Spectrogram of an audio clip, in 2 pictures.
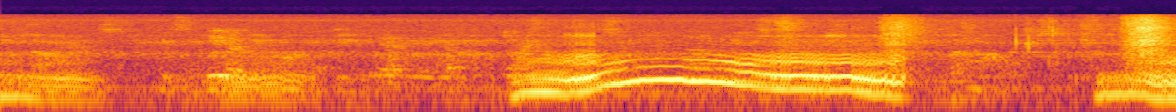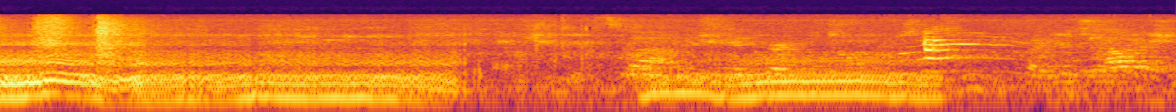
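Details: Several pet cats hanging out together at home; drawn-out wavering meows rising and falling in pitch, with a long yowl near the middle, alternating with quieter gaps, light background voices.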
